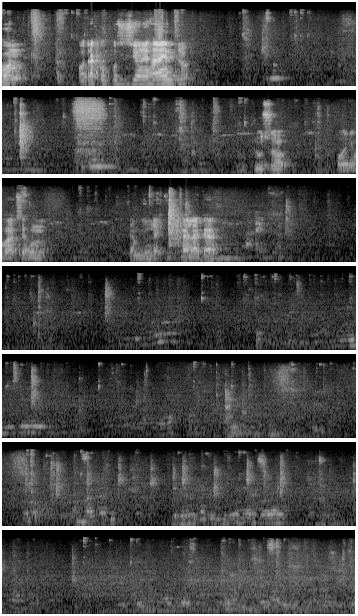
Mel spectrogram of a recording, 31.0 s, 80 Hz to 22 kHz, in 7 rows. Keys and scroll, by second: 10.0 shift+super+s, 11.5 shift+super+Home, 12.0 shift+Home, 13.3 alt+shift+s, 21.9 alt+c, 23.6 alt+v, 28.6 alt+c.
